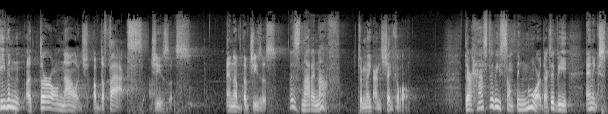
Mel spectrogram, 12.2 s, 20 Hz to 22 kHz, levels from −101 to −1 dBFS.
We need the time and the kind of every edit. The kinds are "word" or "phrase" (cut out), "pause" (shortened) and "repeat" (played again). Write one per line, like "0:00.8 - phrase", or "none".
0:03.0 - word
0:04.8 - word
0:05.8 - word
0:07.5 - word
0:11.0 - word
